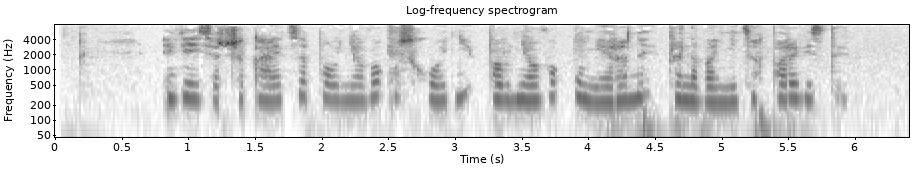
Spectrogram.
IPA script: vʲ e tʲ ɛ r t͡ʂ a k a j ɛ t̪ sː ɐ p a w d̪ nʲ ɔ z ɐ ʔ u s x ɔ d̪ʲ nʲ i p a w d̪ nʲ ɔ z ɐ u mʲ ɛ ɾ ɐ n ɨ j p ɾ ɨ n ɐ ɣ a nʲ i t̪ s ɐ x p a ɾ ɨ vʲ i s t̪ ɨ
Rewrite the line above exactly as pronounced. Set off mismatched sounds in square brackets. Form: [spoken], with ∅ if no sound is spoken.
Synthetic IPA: vʲ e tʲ ɛ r t͡ʂ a k a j ɛ t̪ sː ɐ p a w d̪ nʲ ɔ [v] ɐ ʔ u s x ɔ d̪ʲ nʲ i p a w d̪ nʲ ɔ [v] ɐ u mʲ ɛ ɾ ɐ n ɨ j p ɾ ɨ n ɐ [v] a nʲ i t̪ s ɐ x p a ɾ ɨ vʲ i s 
